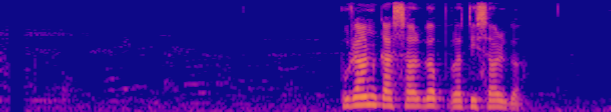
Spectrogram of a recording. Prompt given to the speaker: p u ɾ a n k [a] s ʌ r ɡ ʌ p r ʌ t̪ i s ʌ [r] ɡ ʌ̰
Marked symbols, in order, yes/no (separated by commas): yes, yes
